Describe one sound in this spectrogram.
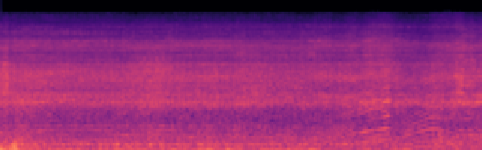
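Several scooter engines buzz steadily close by.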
